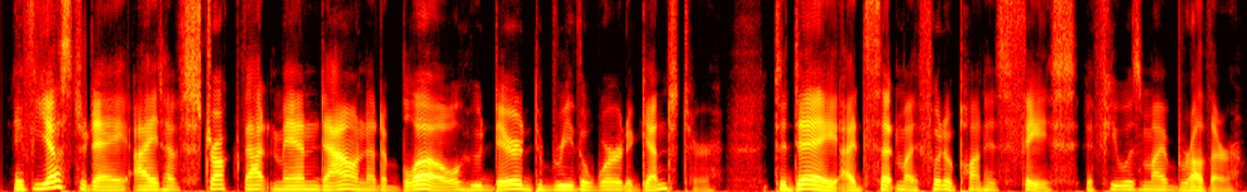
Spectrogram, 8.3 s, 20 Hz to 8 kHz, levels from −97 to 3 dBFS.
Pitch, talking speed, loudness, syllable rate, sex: 145 Hz, 240 wpm, -19 LUFS, 5.2 syllables/s, female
